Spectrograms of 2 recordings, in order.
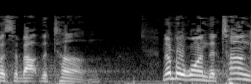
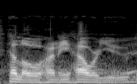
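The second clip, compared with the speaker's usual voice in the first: mock preacher voice to wife; 7 semitones lower than usual. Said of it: "if it's like".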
